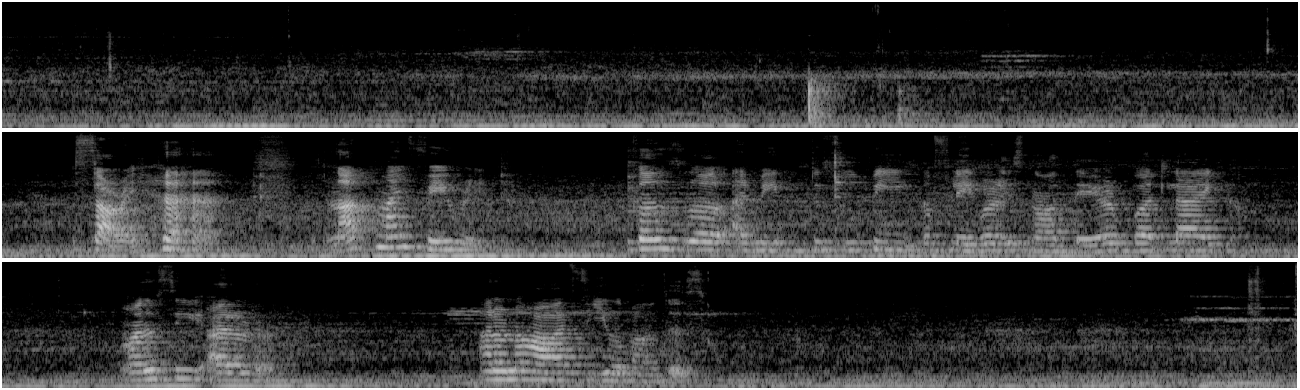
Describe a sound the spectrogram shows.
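A young woman slurps noodles close by.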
